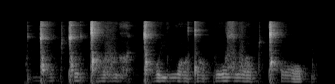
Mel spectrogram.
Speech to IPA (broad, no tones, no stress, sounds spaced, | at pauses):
ɡ͡ǀ o p ǀ o ɡ͡ǀ a v ʉ x ɡ͡ǀ ɔ j w o tˤ o p o z v a p ǀʰ ɔ p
